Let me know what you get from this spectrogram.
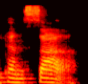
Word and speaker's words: cansada: You're not really going to pronounce the D, so you just kind of accent that last. The accent would normally fall here, cansada. But when you drop the D, it ends up being cansada or cansada.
